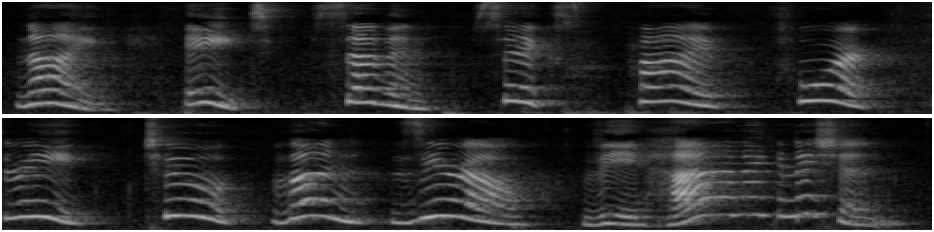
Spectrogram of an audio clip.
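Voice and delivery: very high, loud, building witch countdown; Grand High Witch counting down Bruno's transformation; gleeful countdown. Acted. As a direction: count it down, shrieking with glee.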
